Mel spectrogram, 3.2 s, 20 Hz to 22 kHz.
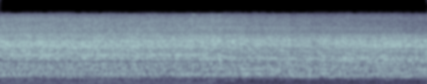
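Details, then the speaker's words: Used Scott 6230 x 1000 single-phase lathe, 1 m between centres, spindle in high range at 1255 rpm: constant even whirr, no knocking, grinding or squeal; running normally. "So those are the feeds on it, and I'll take you into the high range. The next one is 460, 755, 1255,"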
